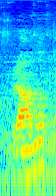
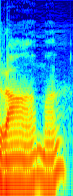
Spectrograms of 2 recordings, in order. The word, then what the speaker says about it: Rama: Generally, the word is Rama, Rama, but then it is sometimes Ram. Like in addressing, it is sometimes pronounced as Ram. Ram, Ram. Hmm? Either way, it's all right.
